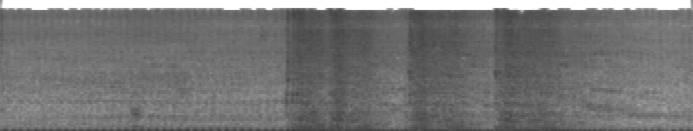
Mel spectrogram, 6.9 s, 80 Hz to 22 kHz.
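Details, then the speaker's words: Yamaha Aerox V1 scooter after an engine pull-down repair to cure a rattle (kalansing). Even single-cylinder putter at idle, then clean rev blips with no rattle or knock; the rattle is gone. "Okay, so ito na, okay na, wala na yung kalansing."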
